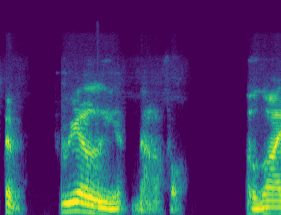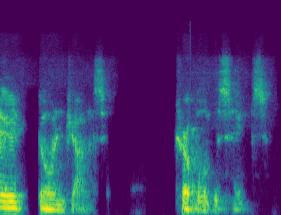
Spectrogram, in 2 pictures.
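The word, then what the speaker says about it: Alaya: So okay, a remarkable book by Elia Dorn Johnson. Elia rhymes with papaya, she says on her website.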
